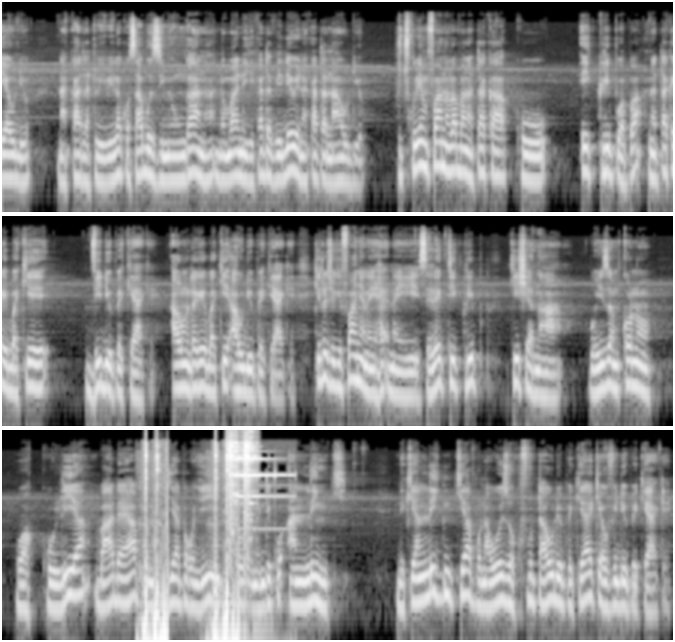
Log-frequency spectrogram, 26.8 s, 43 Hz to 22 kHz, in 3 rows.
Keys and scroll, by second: 1.9 c, 8.8 v.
